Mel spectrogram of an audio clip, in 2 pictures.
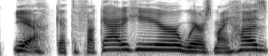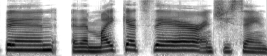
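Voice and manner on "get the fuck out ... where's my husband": plain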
